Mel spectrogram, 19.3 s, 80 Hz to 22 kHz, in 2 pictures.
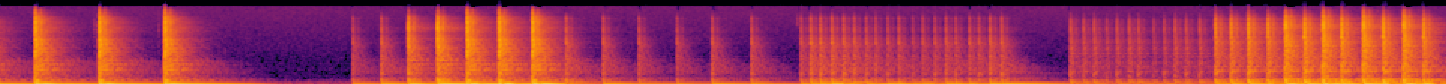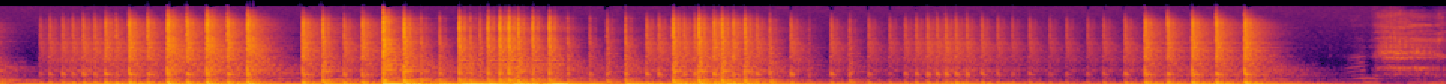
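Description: Sampled tom sounds from a Roland TD-1KV electronic drum kit, played in quick runs of strokes, stepping down in pitch from the high tom to the lower toms. In the second half the playing moves into fast fills around the kit with a deep bass drum.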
